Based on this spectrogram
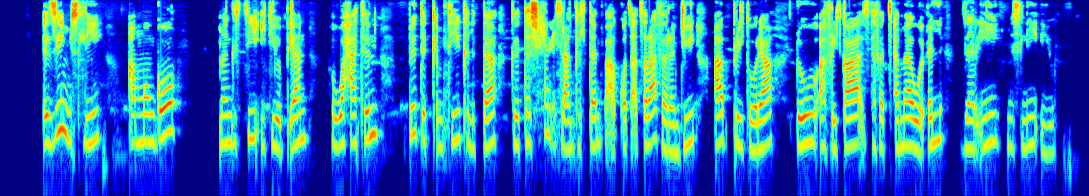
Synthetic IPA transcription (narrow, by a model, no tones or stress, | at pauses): ʔɨzimɨsli | ʔamːo̞ŋɡo̞ | mɐŋɡɨst̪ʰiʔit̪ʰijo̞pʼːjan | hɨwːaħat̪ʰɨn | b̥ɨt̪ʼɨkʼːɨmt̪ʰikʰɨlɨt̪ʰːɐkʰɨlɨt̪ʰːɐʃɪ̥ħɨnʕɨsɾankʰɨlɨt̪ʰɐnb̥ɨ̰ʔa̰kʷʼːot͡sʼa̰t͡sʼɨɾafɐɾɐnd͡ʒiʔaβpɾit̪ʰo̞ɾjad̪̥oβuβafɾikʰazɨt̪ʰɐfɐt͡sʼːɐmɐwʊʕɨl | zɐɾʔimɨsliʔɨjːu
